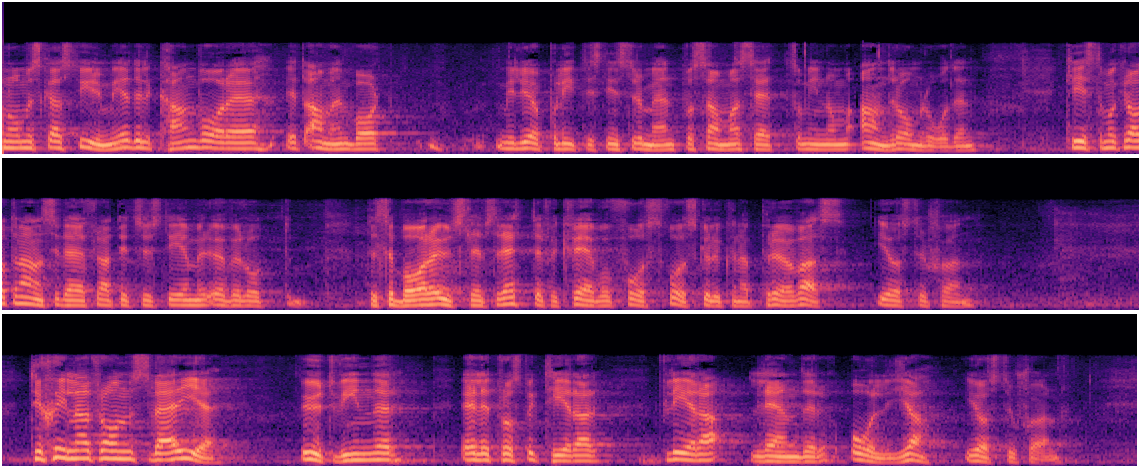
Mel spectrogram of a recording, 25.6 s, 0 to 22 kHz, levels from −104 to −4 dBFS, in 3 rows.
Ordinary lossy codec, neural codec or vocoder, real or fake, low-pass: AAC, 48 kbps; none; real; 7.2 kHz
